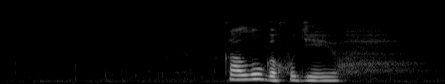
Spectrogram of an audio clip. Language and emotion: Russian, neutral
